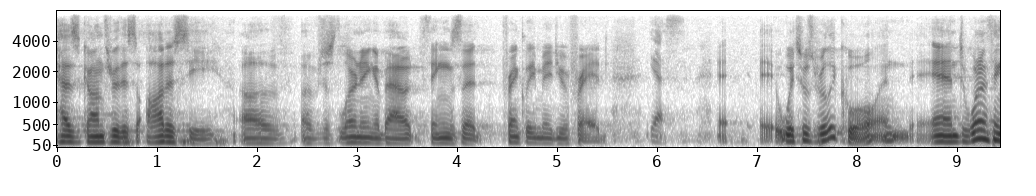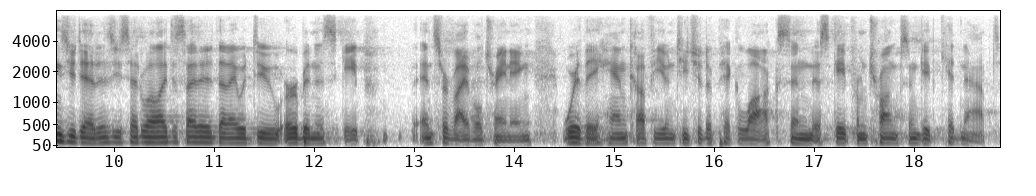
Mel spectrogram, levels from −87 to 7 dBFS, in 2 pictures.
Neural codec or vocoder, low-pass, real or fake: none; 7.2 kHz; real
